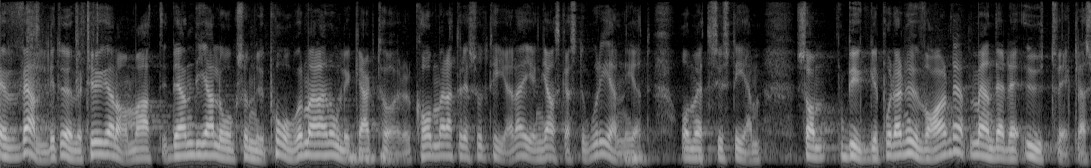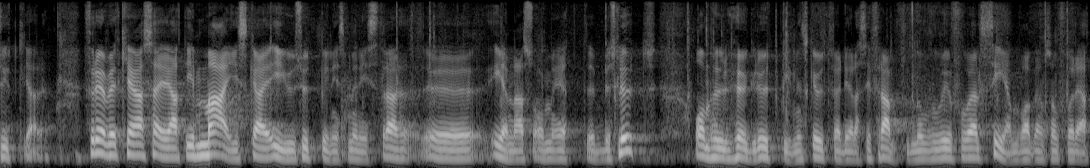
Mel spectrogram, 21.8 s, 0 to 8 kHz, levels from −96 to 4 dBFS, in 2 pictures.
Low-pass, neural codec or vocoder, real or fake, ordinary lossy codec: none; none; real; none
